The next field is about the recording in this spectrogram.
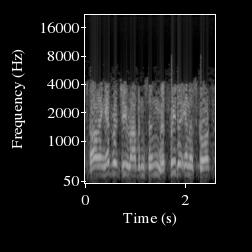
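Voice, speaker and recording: A man's voice: sits high, fairly even intonation, fast. A man making a formal, declamatory announcement as a 1930s radio network announcer. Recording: tinny 1930s radio broadcast.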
